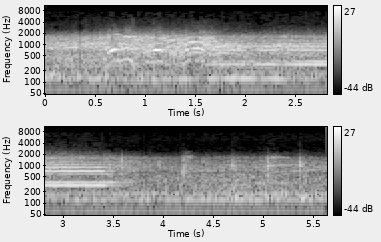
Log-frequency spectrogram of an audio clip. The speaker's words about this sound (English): I thought sure you were going to get hit by that car.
